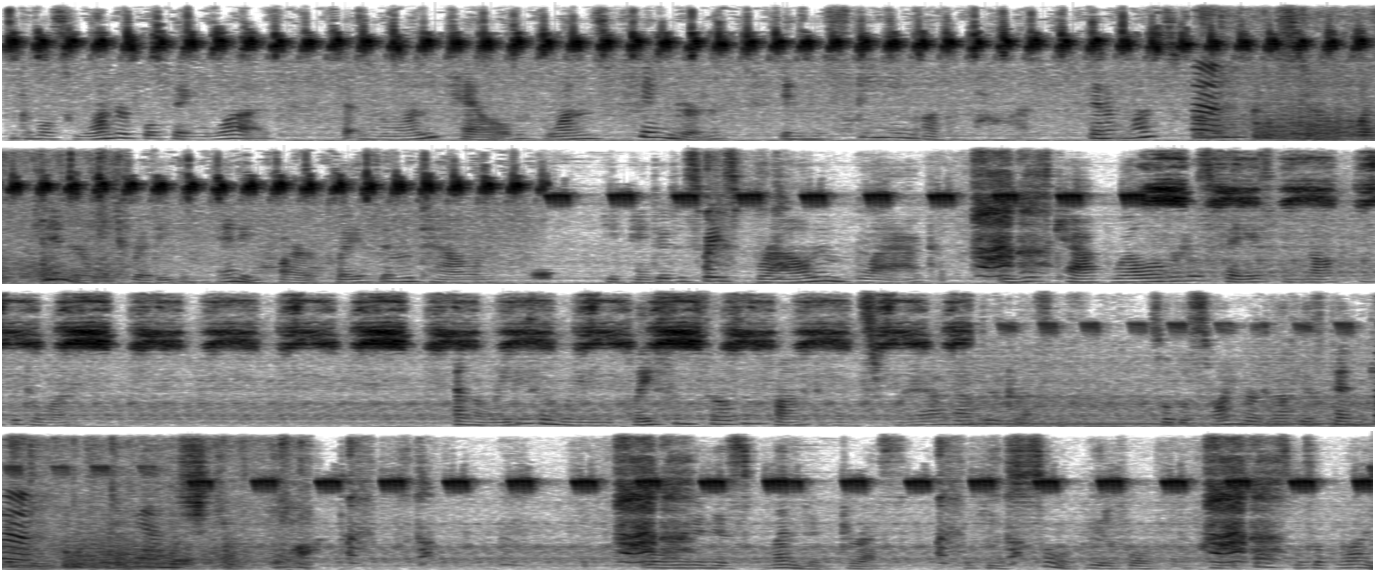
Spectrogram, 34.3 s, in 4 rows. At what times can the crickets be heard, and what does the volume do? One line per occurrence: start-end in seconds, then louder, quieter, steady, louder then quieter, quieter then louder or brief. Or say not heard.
0.0-34.2 steady.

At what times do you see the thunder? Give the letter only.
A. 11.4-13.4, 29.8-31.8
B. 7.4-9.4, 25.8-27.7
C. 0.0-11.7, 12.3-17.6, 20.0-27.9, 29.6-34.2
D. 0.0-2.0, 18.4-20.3
B.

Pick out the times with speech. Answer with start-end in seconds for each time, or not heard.
0.0-11.7, 12.3-17.6, 20.0-27.9, 29.6-34.2.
